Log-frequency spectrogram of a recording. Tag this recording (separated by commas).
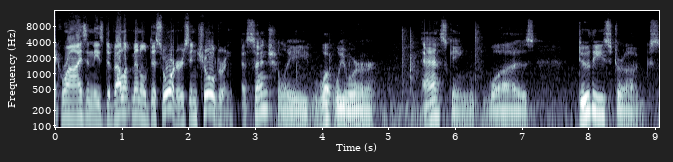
Speech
